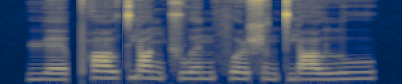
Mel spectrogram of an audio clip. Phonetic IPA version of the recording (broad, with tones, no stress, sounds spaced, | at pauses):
ɥ ɛ˧˥ pʰ ɑ˥ ʊ̯ t̪ j ɑ˥˩ ŋ ʈ͡ʂ w ə˥ n f ɤ˥ ʂ ə˨ n t̪ j ɑ˥ ʊ̯ l u˥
